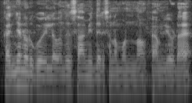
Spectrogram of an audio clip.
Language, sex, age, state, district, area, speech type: Tamil, male, 60+, Tamil Nadu, Sivaganga, urban, spontaneous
